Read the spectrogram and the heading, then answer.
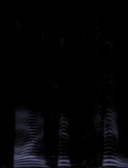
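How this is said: It is voiced from the throat, Korean style.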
